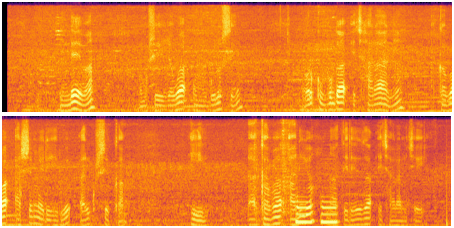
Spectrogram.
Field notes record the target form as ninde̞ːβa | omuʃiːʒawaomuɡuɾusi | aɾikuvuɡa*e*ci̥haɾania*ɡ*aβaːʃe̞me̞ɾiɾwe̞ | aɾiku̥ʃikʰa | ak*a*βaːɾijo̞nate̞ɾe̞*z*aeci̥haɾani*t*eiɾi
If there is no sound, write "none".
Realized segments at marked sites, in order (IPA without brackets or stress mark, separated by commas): e, k, a, z, c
